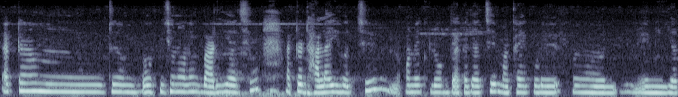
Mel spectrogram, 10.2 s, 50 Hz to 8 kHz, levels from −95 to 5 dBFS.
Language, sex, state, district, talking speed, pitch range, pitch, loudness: Bengali, female, West Bengal, Paschim Medinipur, 125 wpm, 195-225 Hz, 210 Hz, -18 LUFS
